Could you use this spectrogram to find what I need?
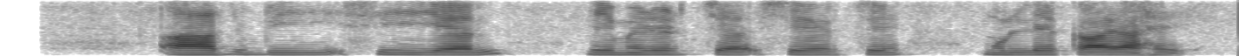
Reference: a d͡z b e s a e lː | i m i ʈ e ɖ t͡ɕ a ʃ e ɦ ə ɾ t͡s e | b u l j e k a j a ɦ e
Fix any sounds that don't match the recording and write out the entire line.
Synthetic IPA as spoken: a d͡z b i s i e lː | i m i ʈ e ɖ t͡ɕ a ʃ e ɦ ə ɾ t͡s e | m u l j e k a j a ɦ e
